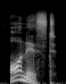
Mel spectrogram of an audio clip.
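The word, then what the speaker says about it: honest: প্রথমটা দেখো অনেস্ট। শব্দটা শুরু হচ্ছে এইচ দিয়ে। যেটা একটা কনসোনেন্ট। কিন্তু উচ্চারণটা কি?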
